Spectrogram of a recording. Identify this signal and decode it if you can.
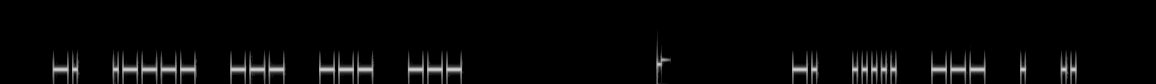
Morse code, heard as a keyed tone, about 25 wpm, spaced as for 16 wpm, 700 Hz. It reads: N1OOO N5OEI
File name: Lesson 15g - Number 5 - Call Signs 25wpm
